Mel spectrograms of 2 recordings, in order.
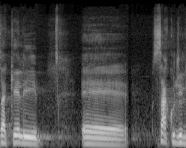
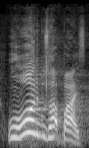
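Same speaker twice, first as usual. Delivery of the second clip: high, loud urgent yell; urgent call; 8 semitones higher, 9 dB louder than usual. Retold or imitated. Pastor urging friend to catch the bus, loud. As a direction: shout to hurry him up.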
